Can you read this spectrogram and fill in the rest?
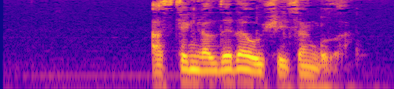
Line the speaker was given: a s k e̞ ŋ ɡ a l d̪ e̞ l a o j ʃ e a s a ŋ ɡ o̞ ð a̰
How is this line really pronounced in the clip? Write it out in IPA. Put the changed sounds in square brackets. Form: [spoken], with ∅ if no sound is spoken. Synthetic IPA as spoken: a s k e̞ ŋ ɡ a l d̪ e̞ [ɾ] a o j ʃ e [i] s a ŋ ɡ o̞ ð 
